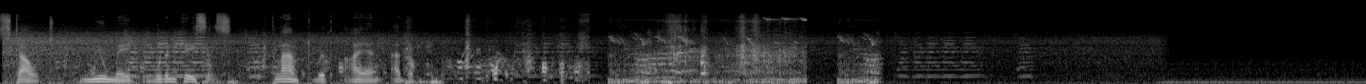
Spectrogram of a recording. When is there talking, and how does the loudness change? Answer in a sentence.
The talking can be heard from 0.0 to 4.3 s, at a steady volume.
